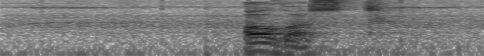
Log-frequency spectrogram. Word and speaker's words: August: escribe agosto en inglés tenemos la combinación de letras a u como ya le mencioné se pronuncia o aost es la pronunciación de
